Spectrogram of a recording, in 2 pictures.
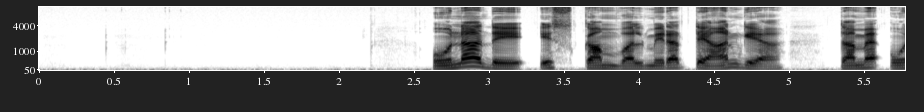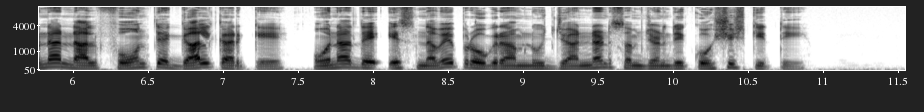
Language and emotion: Punjabi, neutral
